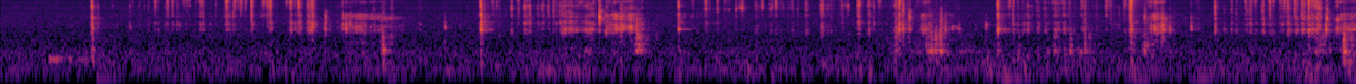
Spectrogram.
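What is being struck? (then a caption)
Bar soap. A utility knife blade scrapes across a solid magenta bar of soap with a white core, held in the hand, shaving its surface off in curls. Quiet, bright, crisp scraping strokes and crackly shaving bursts come in irregular runs, with soft pauses between them.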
